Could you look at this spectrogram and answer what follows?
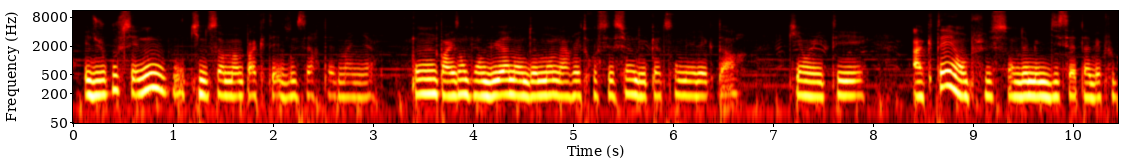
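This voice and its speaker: Young woman from french guiana, earnest interview talk, warm voice, flat steady delivery, soft music behind. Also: lowish voice. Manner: earnest, measured, with frequent restarts and hesitations. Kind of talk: interview testimony.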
